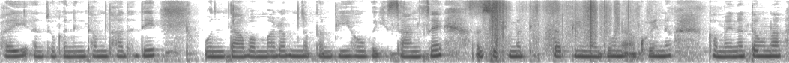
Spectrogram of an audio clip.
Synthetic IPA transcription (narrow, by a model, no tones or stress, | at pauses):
pʰɐjɐduɡɐniŋtʰɐmtʰadɐdiuntabɐmɐɾɐmnɐpɐnpiɦɐwbɐɡisaŋseɐ̰sukʰimɐtik̚tɐpːimɐdunɐɐ̰kʰojnɐkɐmɐjnɐtɐwnɐ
